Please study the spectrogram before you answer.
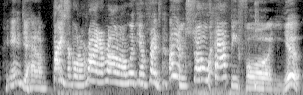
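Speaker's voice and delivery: loud, high mock-joyful yell, stretched out at the end; sarcastic father's outburst. Father resenting his son's easy childhood, loud sarcastic outburst. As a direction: blow up into biting, exaggerated congratulation.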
